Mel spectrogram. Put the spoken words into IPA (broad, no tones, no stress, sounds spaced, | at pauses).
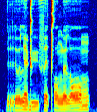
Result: r ɵ l ɛ ɖ yː f ɛ t̪ʰ ɔ ŋ œ l ɔ m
